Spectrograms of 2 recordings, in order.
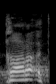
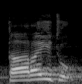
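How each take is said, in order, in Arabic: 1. الوسط فيه همزة. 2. الوسط فيه صوت ي بدلها.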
